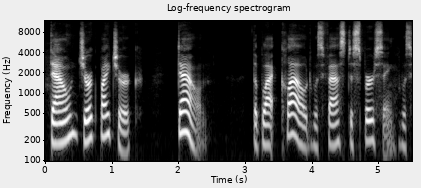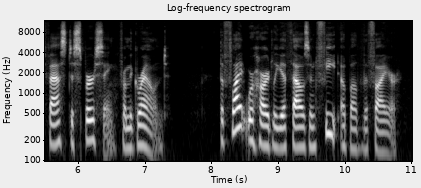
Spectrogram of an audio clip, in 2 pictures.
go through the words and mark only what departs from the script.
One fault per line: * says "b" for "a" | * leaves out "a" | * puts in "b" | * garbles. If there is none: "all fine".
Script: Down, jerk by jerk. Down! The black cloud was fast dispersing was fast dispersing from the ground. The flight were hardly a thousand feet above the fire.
all fine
